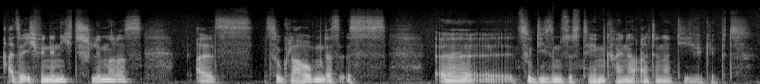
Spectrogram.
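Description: A man's voice: low-pitched, steady tone, slow, gravelly, darkish tone, faint music behind. A man giving a reflective interview in earnest, articulate phrases, hesitating often as he weighs his words. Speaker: interviewee in a radio feature.

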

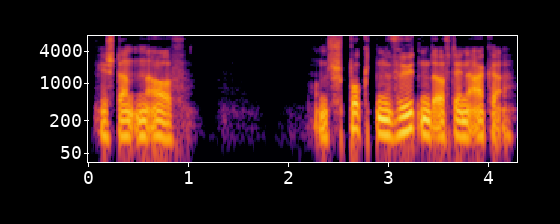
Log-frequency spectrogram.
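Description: A man acting as a grim storyteller in a literary radio drama, speaking in a measured, deliberate way. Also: lowish voice, steady tone, vocal fry, a little mellow, dry recording, studio quality. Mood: grave, measured. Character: grim man telling of economic collapse as 'we'.

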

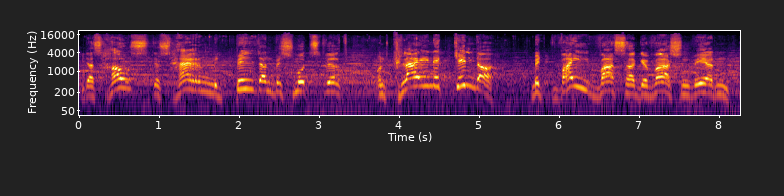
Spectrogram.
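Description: An actor playing a fiery, zealous sixteenth-century revolutionary preacher in a radio play, declaiming in a rousing, deliberate way. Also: male voice, high voice, very animated, full character voice. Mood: fervent, rousing. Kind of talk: dramatic sermon in historical radio play. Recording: loud music under the voice.

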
